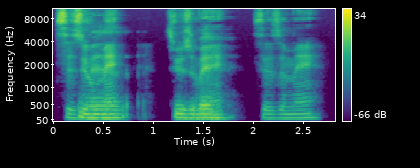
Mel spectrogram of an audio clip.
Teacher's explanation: put the accent on the last syllable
